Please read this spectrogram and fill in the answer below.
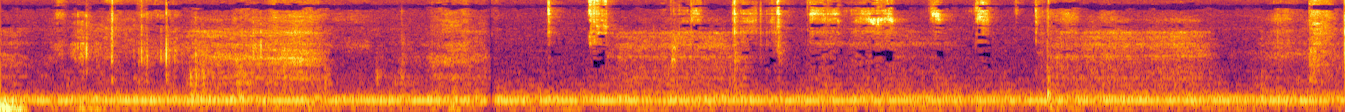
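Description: Soldering iron and copper desoldering braid working on a circuit-board solder pad: faint scratchy crackling and a few small ticks as the solder and flux melt, over a steady low hum.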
